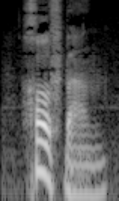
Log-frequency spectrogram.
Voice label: "golfbaan", Dutch

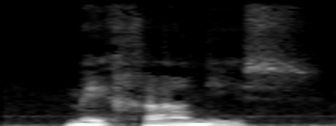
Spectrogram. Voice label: "mechanisch", Dutch

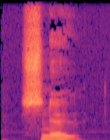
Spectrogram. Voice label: "sneu", Dutch

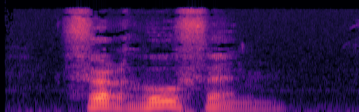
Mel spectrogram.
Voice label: "Verhoeven" Dutch

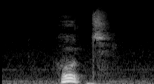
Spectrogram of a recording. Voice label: "hoed", Dutch

